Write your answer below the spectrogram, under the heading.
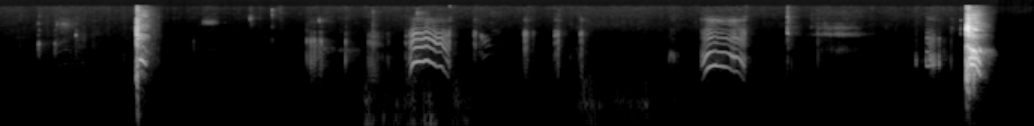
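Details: Rescued kitten indoors greeting its caretaker, giving two short arched high-pitched meows several seconds apart, with a sharp click and a loud thump or cough-like noise nearby and long quiet gaps between.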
